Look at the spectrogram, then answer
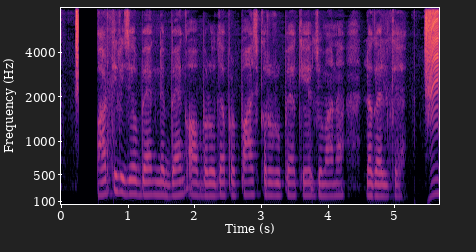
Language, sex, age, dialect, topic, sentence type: Magahi, female, 31-35, Southern, banking, statement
